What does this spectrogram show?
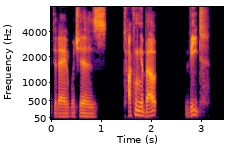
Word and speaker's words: Vite: I should have known that because I know a little bit of French, but for whatever reason I had always pronounced it vite when I first saw it.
